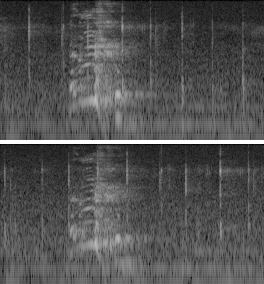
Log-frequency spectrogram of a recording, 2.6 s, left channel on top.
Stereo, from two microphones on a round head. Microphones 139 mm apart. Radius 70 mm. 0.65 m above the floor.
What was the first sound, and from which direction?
A sneeze, 70° left (ahead or behind).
